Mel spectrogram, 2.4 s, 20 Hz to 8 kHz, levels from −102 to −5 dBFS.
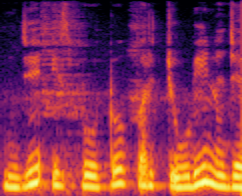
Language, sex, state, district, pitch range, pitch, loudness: Hindi, female, Madhya Pradesh, Umaria, 165-200 Hz, 180 Hz, -14 LUFS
